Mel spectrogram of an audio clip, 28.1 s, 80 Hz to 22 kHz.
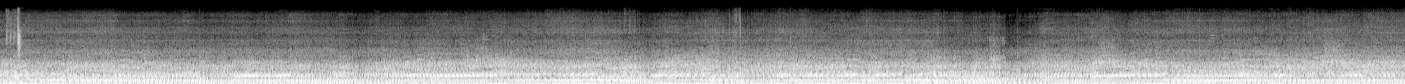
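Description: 1994 Harley-Davidson Sportster 1200's air-cooled V-twin held at steady revs through a long wheelie, with a few brief dips in revs as the throttle is eased and picked up again.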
